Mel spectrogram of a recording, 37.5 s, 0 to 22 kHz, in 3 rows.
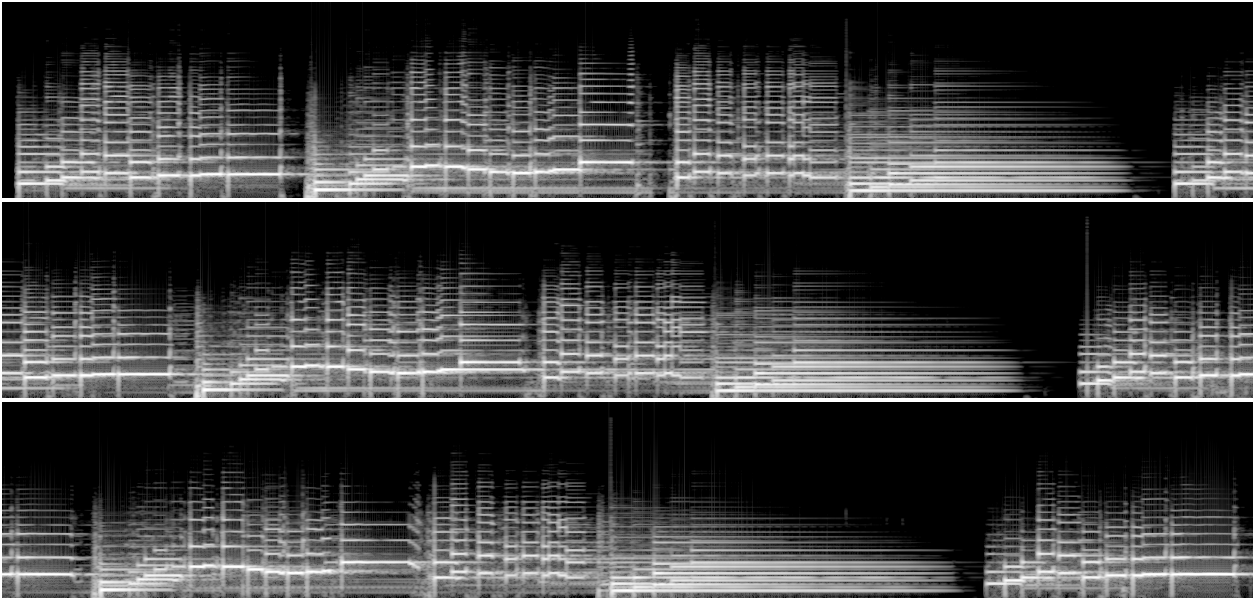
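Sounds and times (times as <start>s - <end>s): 
Godin guitar playing single lines: 0.2s - 37.5s.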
